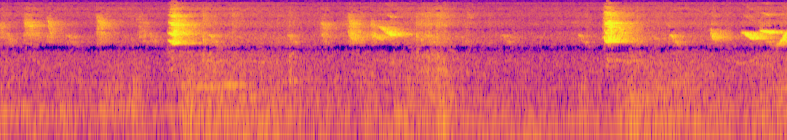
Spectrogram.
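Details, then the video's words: Distant White-throated seedeater song for tutoring young birds: scattered high chirps and two sharper bright bursts, spaced by quiet gaps with steady background hiss. "canto de golinha para foquear pássaros"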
